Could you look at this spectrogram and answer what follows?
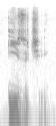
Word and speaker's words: Izuchi: And I keep on saying Izuchi, but it's Izuchi. The stress is on a different syllable.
